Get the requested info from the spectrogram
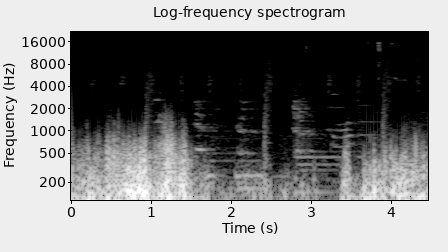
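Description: Low rumbling noise for about the first second and a half, then a few short, pitched whining calls from a dog, with the rumble coming back near the end.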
